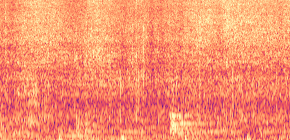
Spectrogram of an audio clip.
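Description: Brussels sprouts sizzle and crackle steadily in a hot pan as they are stirred around, with a constant close frying hiss and occasional soft scrapes and clicks of the utensil.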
